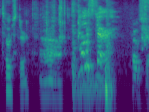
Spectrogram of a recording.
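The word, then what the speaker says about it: Towcester: town spelled that looks like Toastester, pronounced toaster. That's today's comments. It's how to pronounce that word and also mushrooms No. and lentils. There's a town called that's spelled like Toastester, but it's pronounced toaster.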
